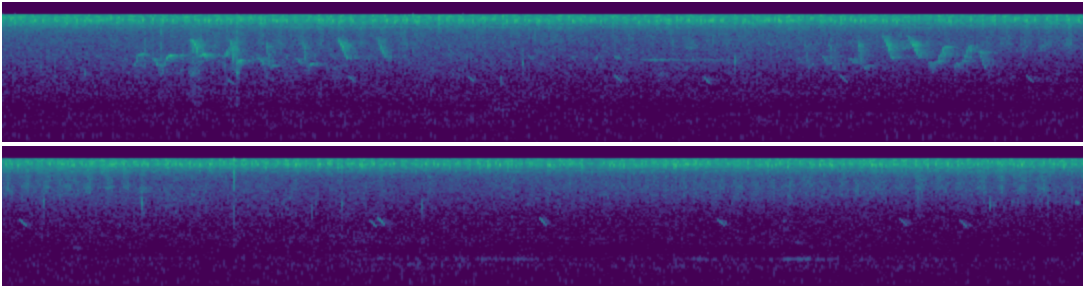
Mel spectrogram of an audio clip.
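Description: Faint outdoor background of small birds chirping over a steady low hiss. A quick burst of high twittering comes about a second in and another around six to seven seconds in, with scattered faint single chirps between.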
